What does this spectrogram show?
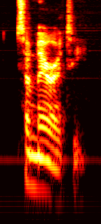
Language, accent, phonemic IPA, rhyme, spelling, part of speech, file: English, US, /təˈmɛɹ.ə.ti/, -ɛɹəti, temerity, noun, En-us-temerity.ogg
- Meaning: 1. Reckless boldness; foolish bravery 2. An act or case of reckless boldness 3. Effrontery; impudence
